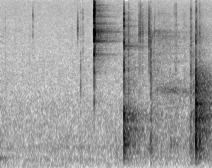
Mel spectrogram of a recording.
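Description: Network cable connectors and a plastic PoE extender handled by hand: a short bright clink about a second in, then a couple of sharp clicks.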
